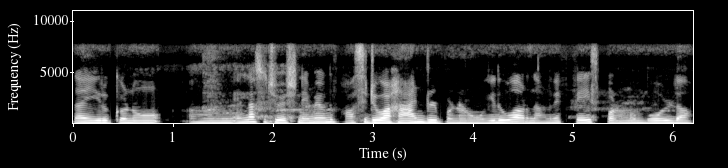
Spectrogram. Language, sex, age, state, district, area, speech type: Tamil, female, 18-30, Tamil Nadu, Sivaganga, rural, spontaneous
